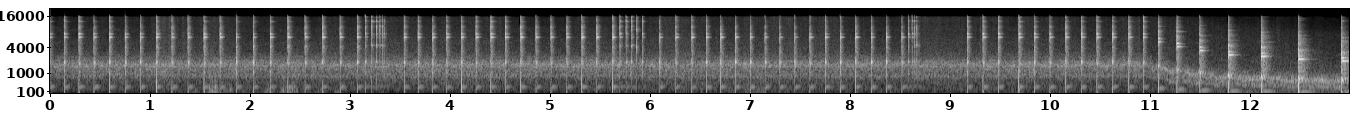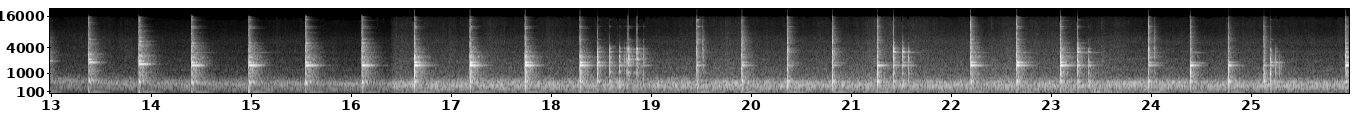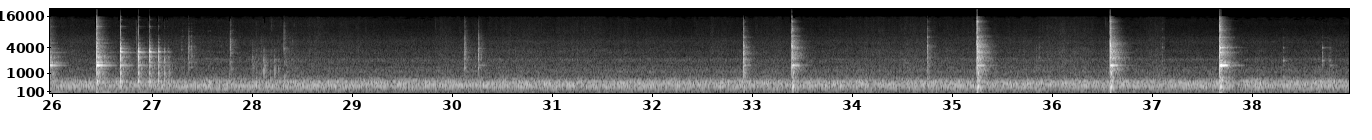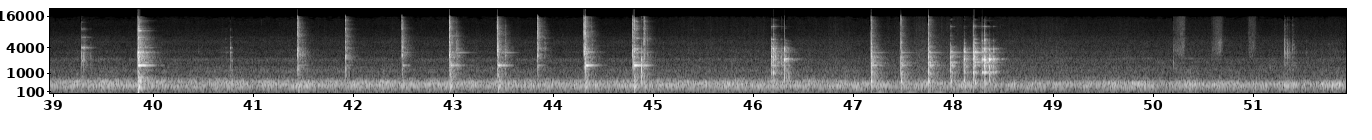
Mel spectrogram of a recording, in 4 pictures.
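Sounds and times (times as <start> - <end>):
hammer ringing on anvil: 0.0 - 17.9
steady low hum: 0.0 - 51.9.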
